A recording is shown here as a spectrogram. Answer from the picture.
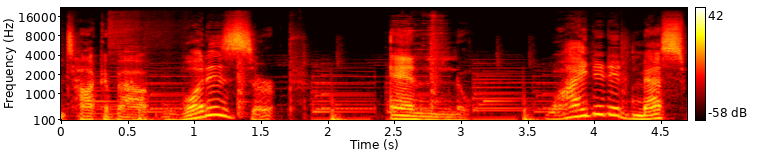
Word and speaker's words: ZIRP: said yes and so we are saying the word zerp zp yeah you gotta say it like that you gotta say it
